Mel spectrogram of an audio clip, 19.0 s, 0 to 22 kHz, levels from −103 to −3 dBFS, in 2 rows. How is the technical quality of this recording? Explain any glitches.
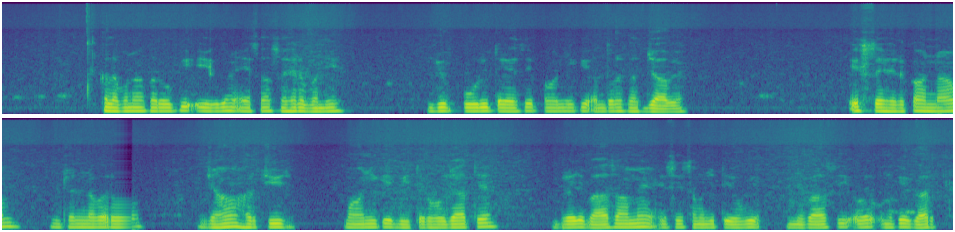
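The recording has three kinds of glitch: two spots where speech was cut by the noise suppressor, one short concealed packet loss, and one longer gap, with room noise sitting about 22 dB below the speech throughout.

Speech cut by the noise suppressor, at 0.84 to 1.02 s and again at 18.25 to 18.48 s: the suppressor mistook parts of the speech for background and pulled them down along with it, by about 11 dB and about 12 dB. Roughly a tenth of a second in each stretch sounds swallowed and faint.

Short concealed packet loss at 9.29 to 9.35 s: about 40 ms of audio failed to reach the decoder in time, and the receiver patched 34 ms of it by extending the preceding sound before blending back into real audio. It comes across as a brief smear or wobble.

Long network dropout at 10.65 to 10.83 s: about 160 ms is missing, and 158 ms of that is filled with a stretched continuation of the last sound, so there is no silent stretch, only a buzzy or hissy smear before the speech resumes further on. 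The likely cause is a network interruption long enough that the receiver had to invent nearly the whole gap.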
